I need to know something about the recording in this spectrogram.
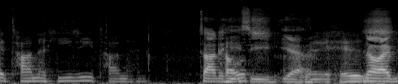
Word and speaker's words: Ta-Nehisi: Ta-Nehisi, yeah.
